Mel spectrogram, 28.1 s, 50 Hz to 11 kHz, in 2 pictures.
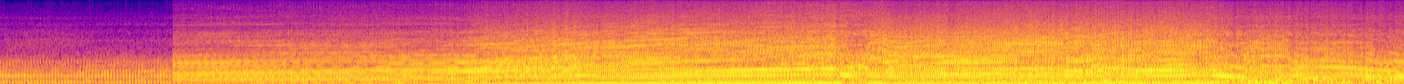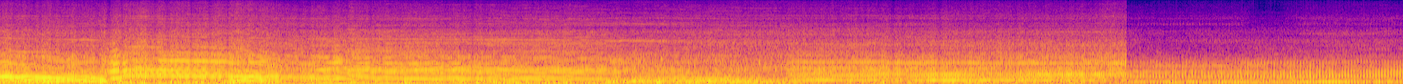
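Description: Yamaha MT-25 parallel-twin engine under way, its pitch climbing as it accelerates and dropping back at two upshifts, then running lower and steadier at cruise. Wind rush rises with the speed.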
